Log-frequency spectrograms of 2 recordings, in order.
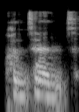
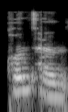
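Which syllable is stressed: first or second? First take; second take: second; first. First: The stress is on the second syllable. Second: The stress is on the first syllable. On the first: It is a verb meaning to satisfy. "stressing on the second syllable" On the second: It is a noun meaning cheerfulness. "stressing on the first syllable"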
